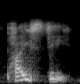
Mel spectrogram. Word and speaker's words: Paiste: So I've been playing drums since I was 11, and technically I pronounce it wrong. It's Paisty.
